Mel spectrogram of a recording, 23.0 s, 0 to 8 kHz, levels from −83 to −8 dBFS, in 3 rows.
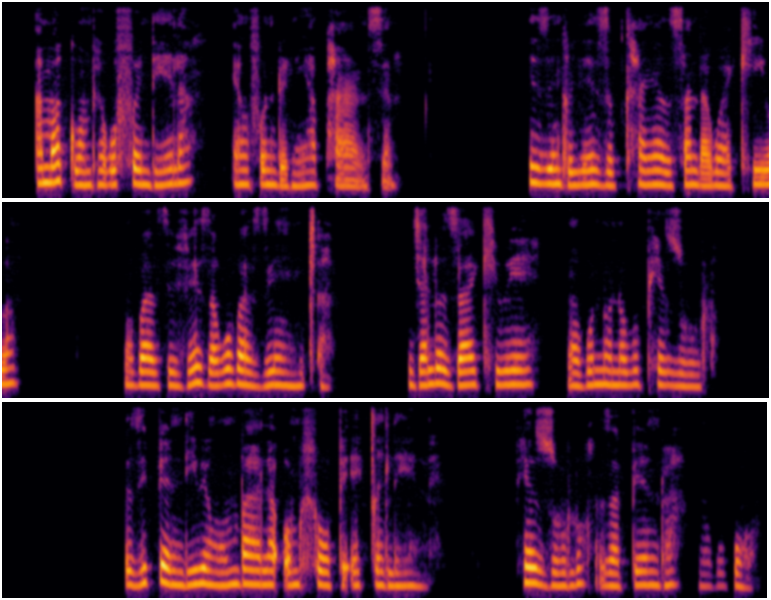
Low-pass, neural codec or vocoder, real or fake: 7.2 kHz; none; real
